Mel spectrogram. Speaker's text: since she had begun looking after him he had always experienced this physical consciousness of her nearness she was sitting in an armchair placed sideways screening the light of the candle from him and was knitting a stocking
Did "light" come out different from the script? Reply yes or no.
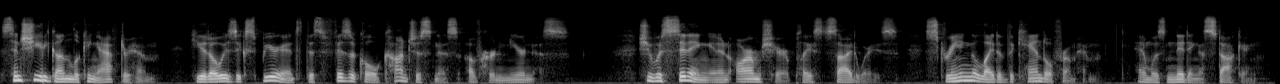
no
